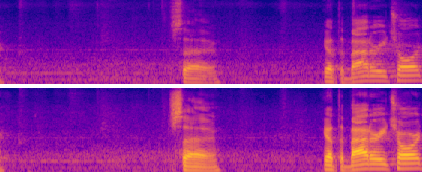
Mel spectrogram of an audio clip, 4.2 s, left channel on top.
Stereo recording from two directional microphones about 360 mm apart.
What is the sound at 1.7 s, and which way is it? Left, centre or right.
Speech, centre.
